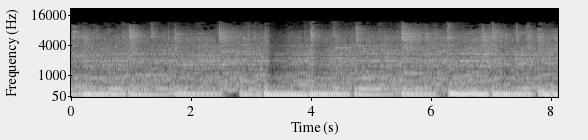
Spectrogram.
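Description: Four-string electric bass guitar playing a steady line of held, plucked notes, a new note about every three-quarters of a second, over the song's full band recording.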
